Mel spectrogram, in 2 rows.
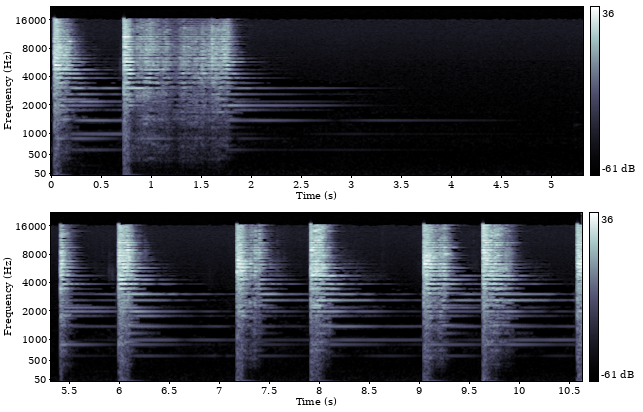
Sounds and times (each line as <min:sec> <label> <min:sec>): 0:00.0 Swords clashing in a fight 0:02.1
0:05.4 Swords clashing in a fight 0:06.5
0:07.2 Swords clashing in a fight 0:08.4
0:09.0 Swords clashing in a fight 0:10.6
